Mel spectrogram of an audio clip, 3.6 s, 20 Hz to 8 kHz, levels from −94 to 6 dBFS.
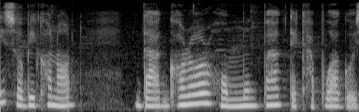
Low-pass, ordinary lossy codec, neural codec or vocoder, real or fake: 7.2 kHz; none; none; real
